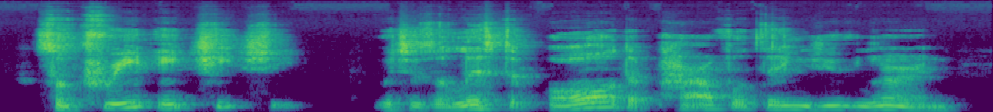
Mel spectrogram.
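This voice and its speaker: At a moderate pace, a man talks with vocal fry and ordinary pitch variation. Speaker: motivational speaker and author. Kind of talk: instructional talk. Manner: casual, conversational; whispering a little.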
